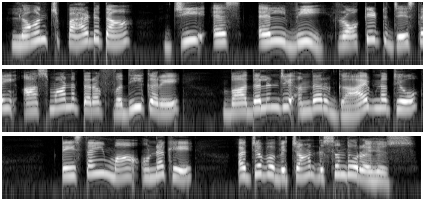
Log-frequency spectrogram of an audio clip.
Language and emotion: Sindhi, surprised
